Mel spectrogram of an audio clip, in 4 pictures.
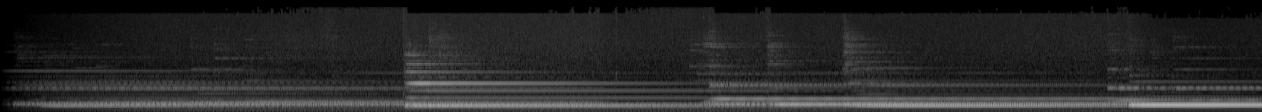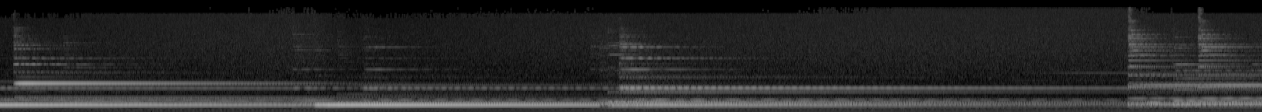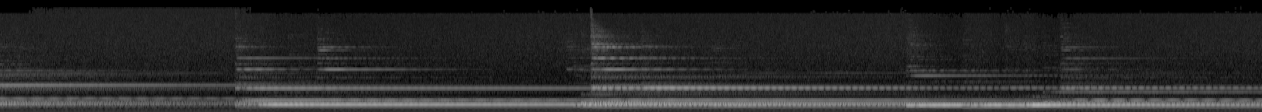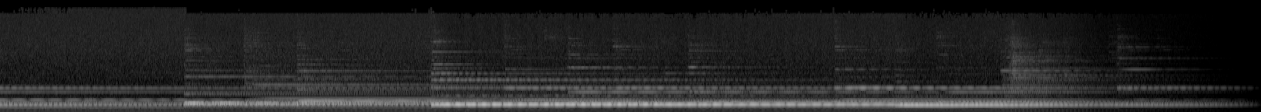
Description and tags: Ukulele played into a gong-microphone made with piezo transducers. No FX used. Incidentally, these are the chords to "Country Roads" by John Denver.
ambient, gong, plate, resonance, ukulele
